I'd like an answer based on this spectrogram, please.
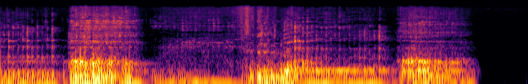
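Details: Lion roaring: deep, rumbling roars rich in low harmonics, delivered in three loud bursts over about four seconds, the middle one longest, then an abrupt cut to silence.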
